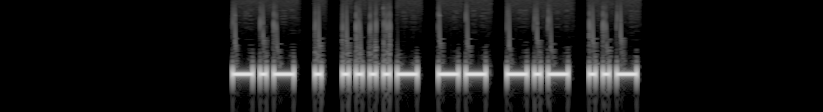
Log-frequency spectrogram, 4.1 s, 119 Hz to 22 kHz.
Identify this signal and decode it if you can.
Morse code, heard as a keyed tone, about 34 wpm, 700 Hz. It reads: KE4MKU
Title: USA Call Signs - 6 Characters - Repeated 3x - 35wpm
